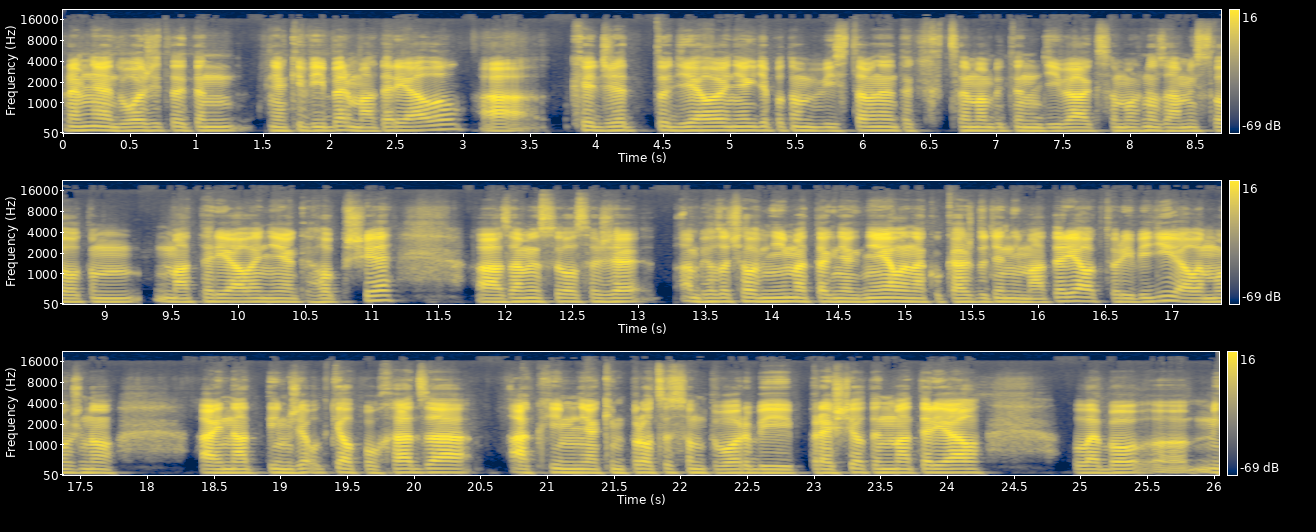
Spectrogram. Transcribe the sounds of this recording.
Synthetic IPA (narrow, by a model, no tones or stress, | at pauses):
pɾɛmɲajɛd̪ʊɔlɛʒit̪ɛt̪ɛnɲɛakiːʋiːbɛɾmat̪ɛɾɪaːlɔʊa̰ | kʰɛɟʒɛt̪ɔɟɪɛlɔjɛɲɪɛɡɟɛpɔt̪ɔmʋist̪aʋɛnɛːt̪akxt͡sɛmabit̪ɛnɟiʋaːksamɔʒnɔzamislɛlɔt̪ɔmːat̪ɛɾiaːlɛɲɛaɡɦl̩pʃɪɛ | azamislɛlɔsaʒɛ | abiɦɔzat͡ʃalʋɲiːmac̚t̪aɡɲɛaɡɲɪɛjɛlɛnakɔkaʒd̪ɔɟɛnːiːmat̪ɛɾɪaːlk̚t̪ɔɾiːʋiɟiːalɛmɔʒnɔ | ajnat̪ːiːmʒɛɔt̪̚kɪaʎpɔxaːd͡za | akʰiːmɲɛakiːmpɾɔt͡sɛsɔmt̪ʋɔɾbipɾɛʃɪɛlt̪ɛnmat̪ɛɾɪaːl | lɛbɔmi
